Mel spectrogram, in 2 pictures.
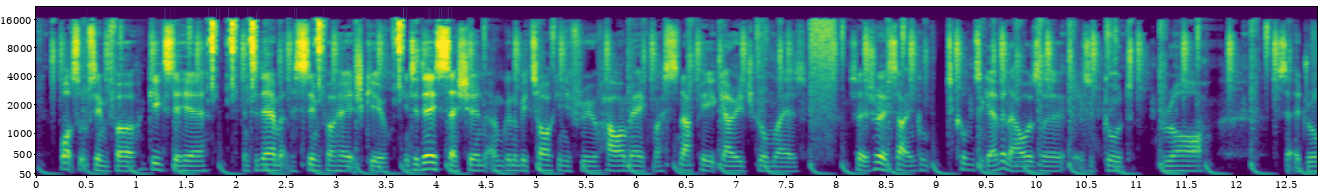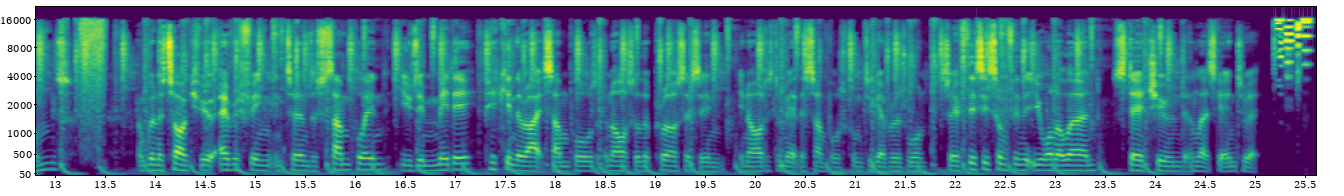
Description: If you love that skippy & fast sound that wobbles the clubs.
